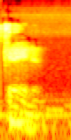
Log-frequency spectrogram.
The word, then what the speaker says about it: Canaan: lived in Israel, and I guess what they pronounce it, Canaan or Canaan. And Joseph, he was the son of Jacob. It's Canaan.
